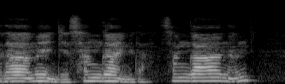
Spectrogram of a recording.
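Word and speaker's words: saṅgha: 상가는 우리나라 말로 승가라고 하죠. 상가, 원래 빨리 발음은 상가입니다.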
